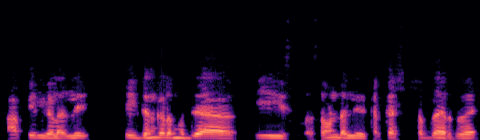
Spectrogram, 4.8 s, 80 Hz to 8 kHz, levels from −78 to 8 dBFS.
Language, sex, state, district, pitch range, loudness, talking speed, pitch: Kannada, male, Karnataka, Shimoga, 110-120 Hz, -17 LUFS, 135 wpm, 115 Hz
